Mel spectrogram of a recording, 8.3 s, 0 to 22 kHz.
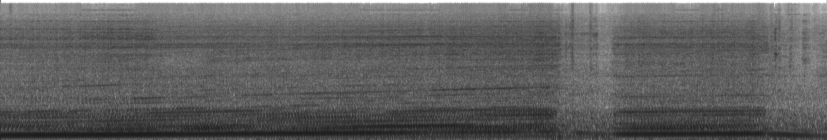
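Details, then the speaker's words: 1968 Austin Mini Cooper café racer on the road: strong gear whine from the straight-cut gearbox climbs with road speed through each gear and eases at the changes, over a healthy engine note. This is normal for straight-cut gears. "It's funny how people's heads turn because it sounds unlike anything else going down the road. You can hear it coming. The straight cuts are just a foreign sound to them, and all their heads always turn."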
